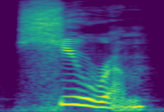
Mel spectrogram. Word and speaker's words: Huram: and in the NLT they don't pronounce hyrum's name as hyam they call him hurum so hopefully that isn't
